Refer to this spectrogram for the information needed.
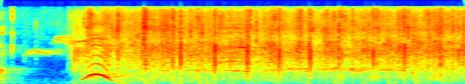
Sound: applause

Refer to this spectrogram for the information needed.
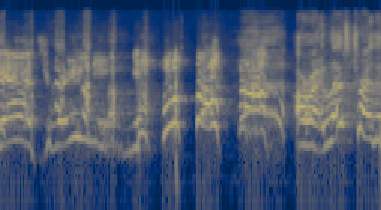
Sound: laughter

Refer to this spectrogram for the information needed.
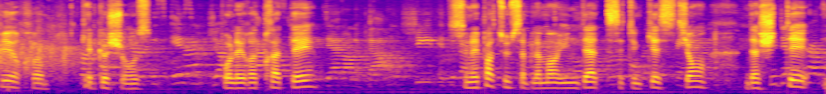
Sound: applause

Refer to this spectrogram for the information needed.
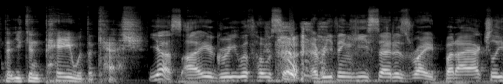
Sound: laughs

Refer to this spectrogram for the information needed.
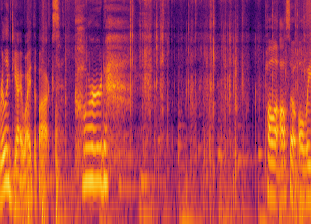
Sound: paper rustling

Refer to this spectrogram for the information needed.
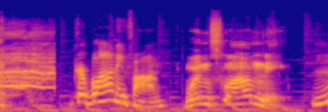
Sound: both laugh; speaks Simlish

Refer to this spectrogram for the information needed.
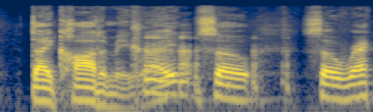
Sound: laughing

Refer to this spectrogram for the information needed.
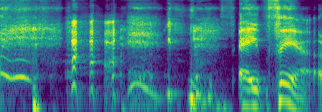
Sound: group laughs

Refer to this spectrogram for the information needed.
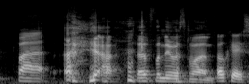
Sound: laughs

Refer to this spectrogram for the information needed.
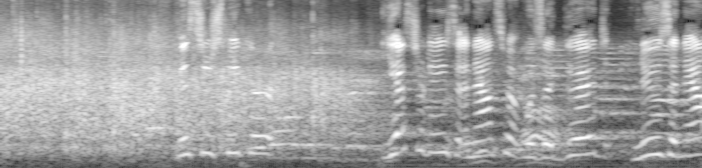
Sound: applause

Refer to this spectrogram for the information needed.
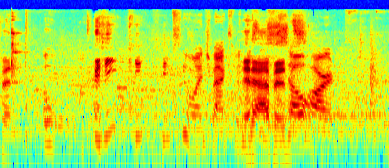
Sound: laughs

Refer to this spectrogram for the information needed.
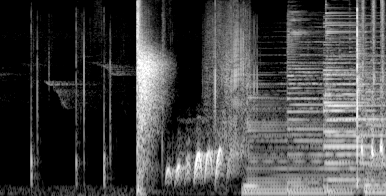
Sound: kick thuds; epic music

